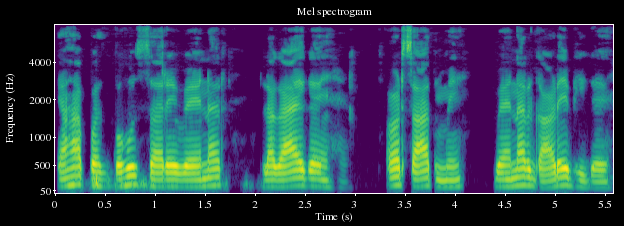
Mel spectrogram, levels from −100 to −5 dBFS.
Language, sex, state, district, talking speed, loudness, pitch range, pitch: Hindi, male, Chhattisgarh, Sarguja, 170 wpm, -16 LUFS, 120-140 Hz, 125 Hz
